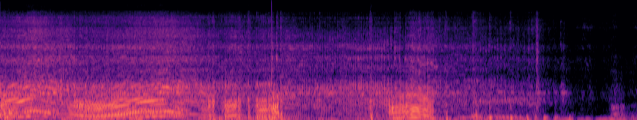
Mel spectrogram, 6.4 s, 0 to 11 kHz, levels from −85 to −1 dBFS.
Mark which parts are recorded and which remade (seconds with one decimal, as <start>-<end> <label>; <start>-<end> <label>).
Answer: 0.0-3.0 recorded; 3.0-4.5 remade; 4.5-6.4 recorded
